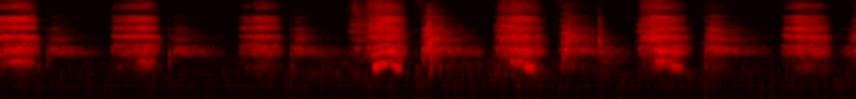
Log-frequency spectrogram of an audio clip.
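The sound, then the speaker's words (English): Open-mouthed breathing exercise, each exhale dropped out with a soft, breathy 'pa' sound. The breaths repeat many times in a slow, even rhythm, quiet and with no talk. “when you're a brand new breather, you might want to use the sound P-A, pa sound on the way out. And it'll help you just drop the breath. So it sounds like this.”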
